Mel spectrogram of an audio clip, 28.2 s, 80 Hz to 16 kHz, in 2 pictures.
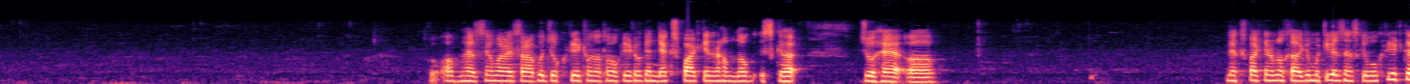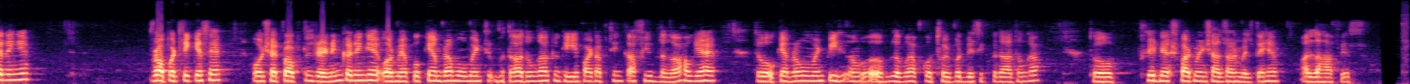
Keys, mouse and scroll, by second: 0.0 click, 0.4 scroll up 3, 1.8 click, 2.2-2.8 scroll up 5, 3.1 middle click, 3.6 scroll down 1, 4.2-5.8 middle drag, 5.8 a, 10.0-13.2 drag, 13.5-17.7 drag, 27.8 ctrl+End.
